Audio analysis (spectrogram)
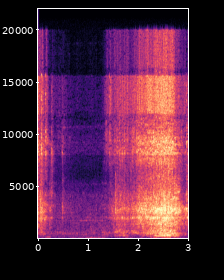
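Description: A sewing machine stitches a garment seam from the hem up to the armhole, its steady mechanical whir running continuously and growing louder toward the end, with no talking.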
